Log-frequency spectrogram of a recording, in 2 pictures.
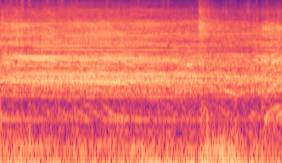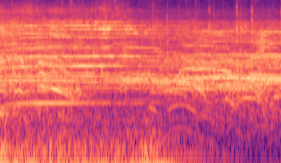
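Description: Loud live music with a heavy bass beat plays through loudspeakers in a large room.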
